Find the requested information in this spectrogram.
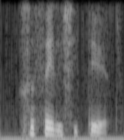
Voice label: happy bi, dutch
